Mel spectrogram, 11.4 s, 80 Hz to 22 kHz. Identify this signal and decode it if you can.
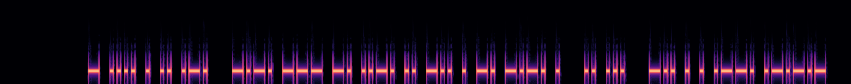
Morse code, heard as a keyed tone, about 25 wpm, 700 Hz. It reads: THEIR CONFIDENCE IS DEEP.
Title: Sentences from Top 1500 Words 25wpm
